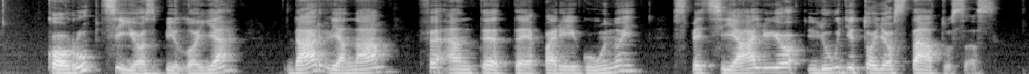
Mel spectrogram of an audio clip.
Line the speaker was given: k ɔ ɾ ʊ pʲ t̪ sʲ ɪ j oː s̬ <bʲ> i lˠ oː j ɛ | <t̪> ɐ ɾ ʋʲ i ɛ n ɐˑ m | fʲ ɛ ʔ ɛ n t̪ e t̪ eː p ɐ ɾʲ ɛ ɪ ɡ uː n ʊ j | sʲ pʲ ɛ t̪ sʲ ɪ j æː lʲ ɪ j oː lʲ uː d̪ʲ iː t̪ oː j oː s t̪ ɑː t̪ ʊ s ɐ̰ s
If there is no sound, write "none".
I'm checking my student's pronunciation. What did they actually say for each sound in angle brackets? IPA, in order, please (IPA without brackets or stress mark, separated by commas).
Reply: bʲ, d̪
